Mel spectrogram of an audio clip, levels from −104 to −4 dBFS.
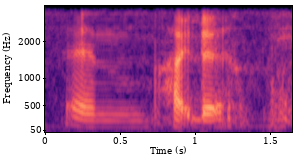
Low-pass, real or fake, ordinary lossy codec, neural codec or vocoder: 3.6 kHz; fake; none; codec, 16 kHz, 16 kbps, FunCodec, trained on LibriTTS, 50 frames a second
